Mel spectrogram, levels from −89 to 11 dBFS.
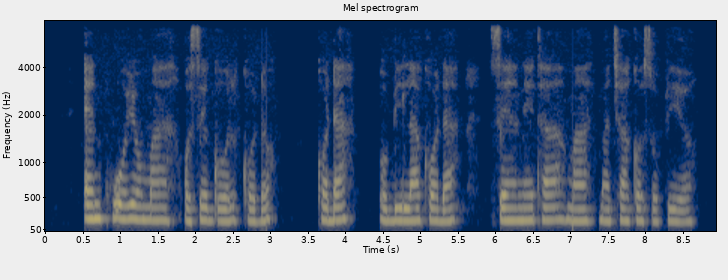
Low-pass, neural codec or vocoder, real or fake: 7.2 kHz; none; real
